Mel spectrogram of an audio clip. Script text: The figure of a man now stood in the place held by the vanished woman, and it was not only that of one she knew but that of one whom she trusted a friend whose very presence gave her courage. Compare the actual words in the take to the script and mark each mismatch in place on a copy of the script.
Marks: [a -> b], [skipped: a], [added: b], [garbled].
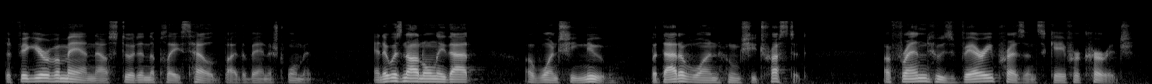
The figure of a man now stood in the place held by the vanished woman, and it was not only that of one she knew but that of one whom she trusted a friend whose very presence gave her courage.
